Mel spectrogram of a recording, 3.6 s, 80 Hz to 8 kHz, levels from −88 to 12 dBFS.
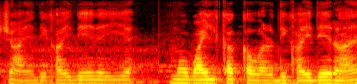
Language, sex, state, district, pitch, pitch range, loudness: Hindi, male, Uttar Pradesh, Saharanpur, 115 Hz, 110-125 Hz, -17 LUFS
